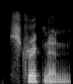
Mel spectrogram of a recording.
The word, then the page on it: strychnine: American English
